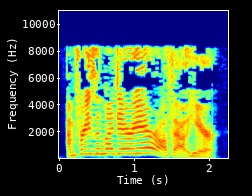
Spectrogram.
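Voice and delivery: high, sharp snap; snapping. A narrator's reading. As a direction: snap at her impatiently. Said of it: "she snapped".

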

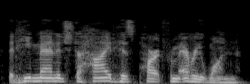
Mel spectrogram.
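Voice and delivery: ordinary delivery

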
